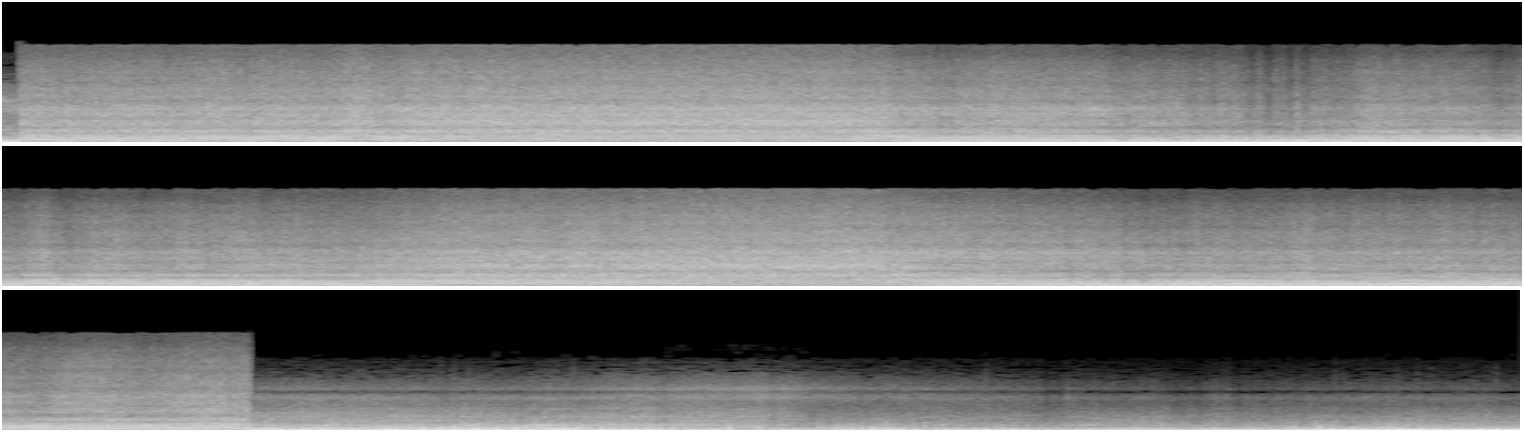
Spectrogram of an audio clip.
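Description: A race car engine roars loudly up close, revving up and down.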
